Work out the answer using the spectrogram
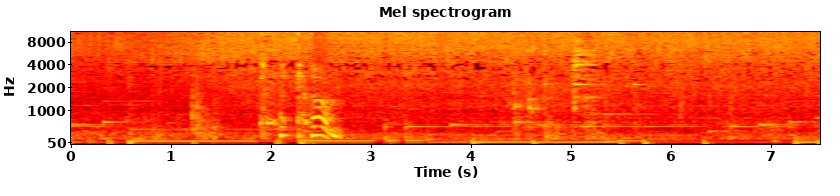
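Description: Raw chicken pieces sizzling as they are dropped into hot oil and ground spice paste in a wok. The frying hiss gets louder about a second in as more pieces land.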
